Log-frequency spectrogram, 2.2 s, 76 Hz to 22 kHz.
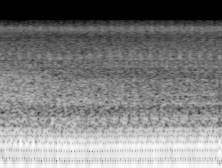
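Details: Steady, even petrol engine idle with low hum and no deep knock from the bottom end, after replacing the rod bearings for about $30 on a worn-out engine.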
